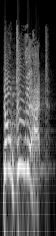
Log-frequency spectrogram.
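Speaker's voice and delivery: a father begging his son to stop; pleading father. Retold or imitated. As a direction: Solomon warning his sons, high and urgent. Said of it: "And he's saying".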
